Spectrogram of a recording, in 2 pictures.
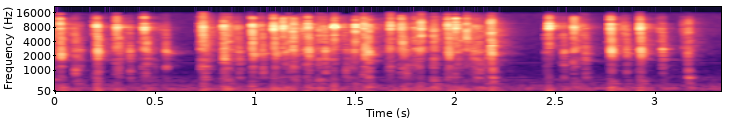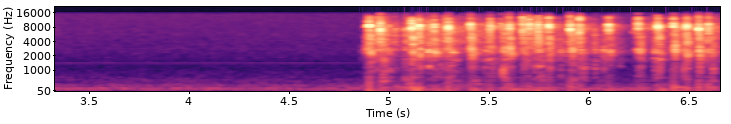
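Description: Fingertips type on a backlit mechanical keyboard with plastic keycaps and blue clicky switches. Bursts of sharp, bright clicks come in rapid runs, with a near-silent pause partway through before the typing resumes.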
